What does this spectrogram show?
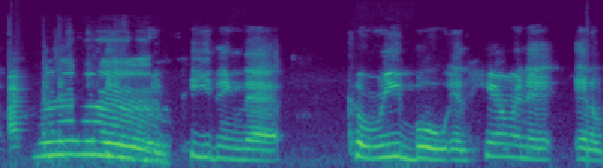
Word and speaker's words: Karibu: I don't want to mispronounce. Help me, Ami. Karibu? Karibu.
